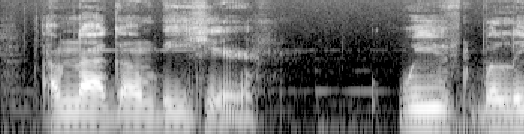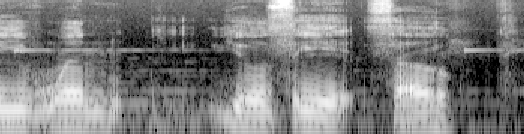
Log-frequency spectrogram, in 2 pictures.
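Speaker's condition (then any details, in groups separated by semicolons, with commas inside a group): Cerebral palsy; physical and occupational therapy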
